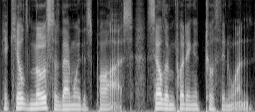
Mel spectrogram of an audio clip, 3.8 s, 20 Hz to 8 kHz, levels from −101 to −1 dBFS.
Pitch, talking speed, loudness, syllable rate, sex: 115 Hz, 220 wpm, -18 LUFS, 5.3 syllables/s, male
